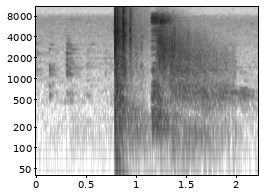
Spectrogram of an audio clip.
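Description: Gunfire in a GTA-style game built in Unreal: a single sharp, loud shot, then a second burst that rings out and decays over about a second, preceded by faint small clicks.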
